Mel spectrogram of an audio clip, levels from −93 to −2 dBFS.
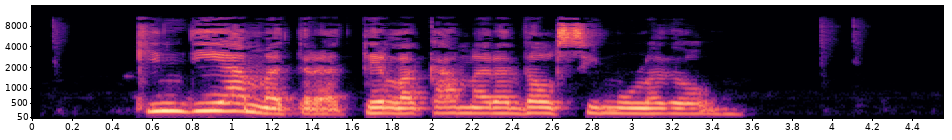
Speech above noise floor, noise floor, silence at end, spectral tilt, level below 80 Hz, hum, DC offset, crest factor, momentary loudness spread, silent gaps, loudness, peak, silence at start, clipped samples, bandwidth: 45 dB; -60 dBFS; 1 s; -4.5 dB/octave; -66 dBFS; none; under 0.1%; 16 dB; 10 LU; none; -16 LUFS; -2 dBFS; 0.5 s; under 0.1%; 11 kHz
